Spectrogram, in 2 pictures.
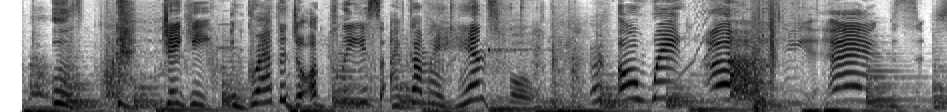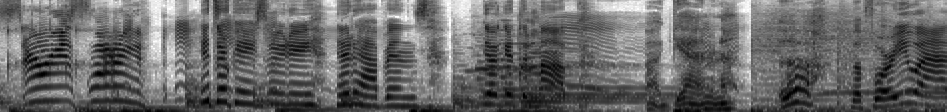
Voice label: Animation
